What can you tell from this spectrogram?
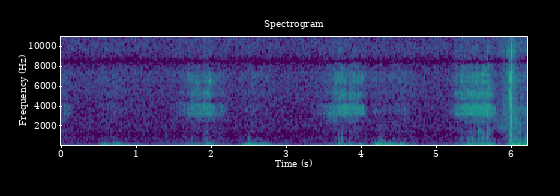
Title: Black Lab Snoring in Crate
